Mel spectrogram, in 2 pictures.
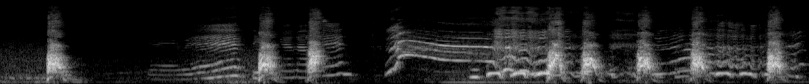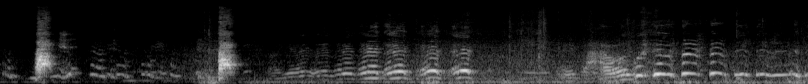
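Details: During a hide-and-seek game, a pet dog lets out a fast run of sharp barks, roughly one every half second, mixed with rising and falling whining tones and a busy background.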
